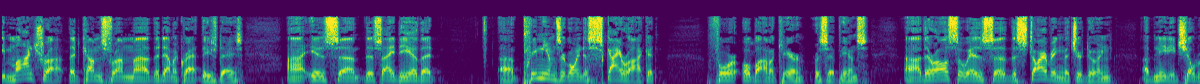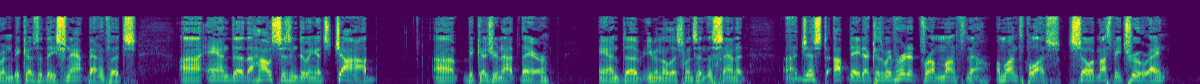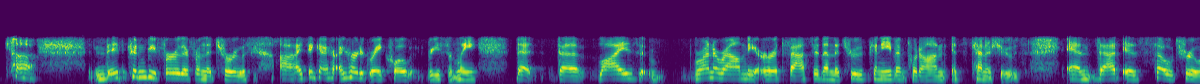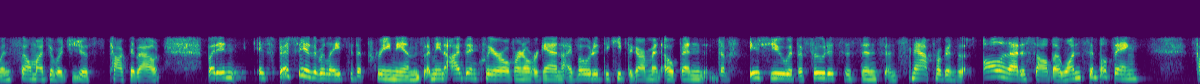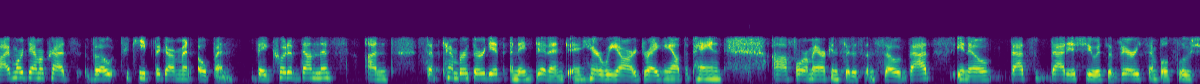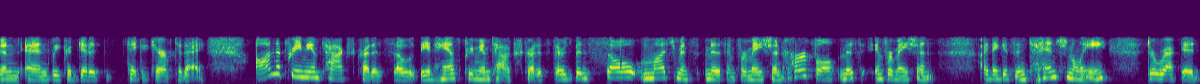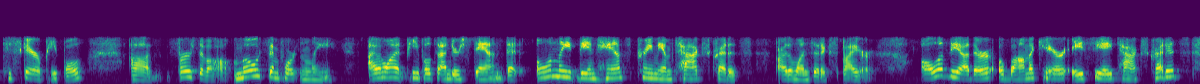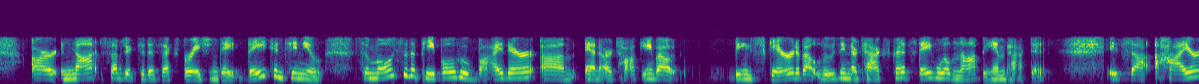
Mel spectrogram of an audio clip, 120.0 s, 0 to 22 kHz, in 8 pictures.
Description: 11-3-fedorchak-full-interview.mp3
